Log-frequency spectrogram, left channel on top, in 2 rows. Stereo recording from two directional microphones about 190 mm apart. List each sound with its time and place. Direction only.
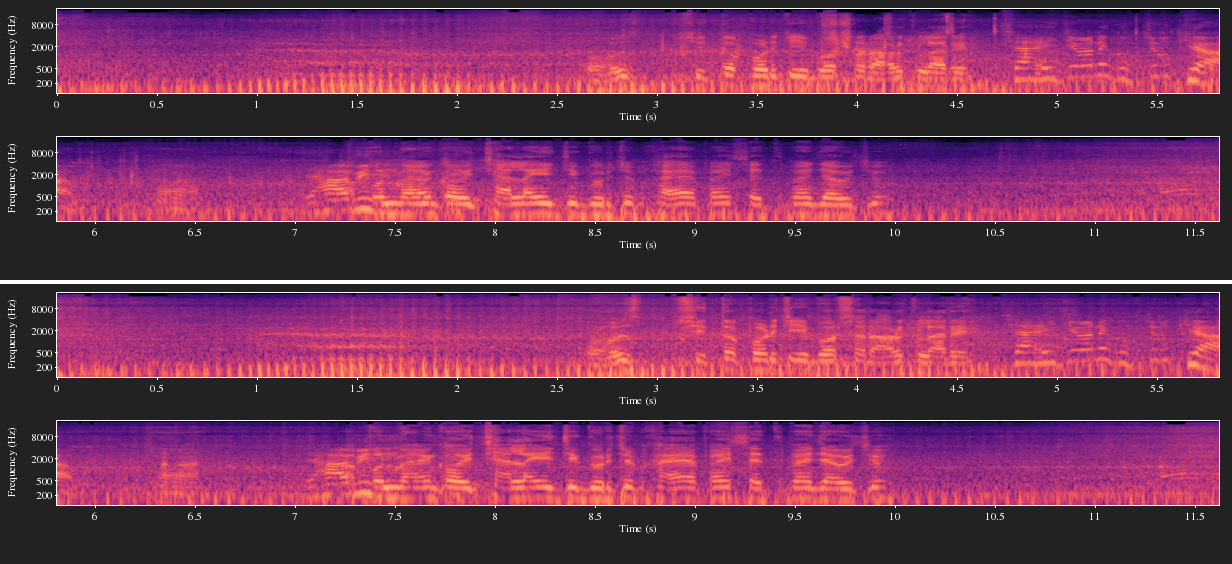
3.1 s speech: centre (ahead or behind)
4.8 s speech: 60° left (ahead or behind)
7.1 s speech: 60° left (ahead or behind)
7.3 s speech: centre (ahead or behind)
